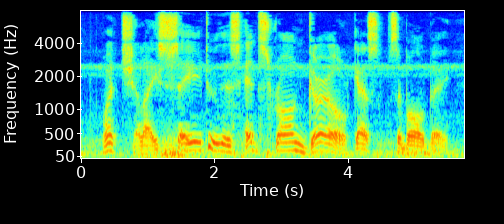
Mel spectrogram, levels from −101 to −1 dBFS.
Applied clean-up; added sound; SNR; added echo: none; Thunder; 11 dB; none.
